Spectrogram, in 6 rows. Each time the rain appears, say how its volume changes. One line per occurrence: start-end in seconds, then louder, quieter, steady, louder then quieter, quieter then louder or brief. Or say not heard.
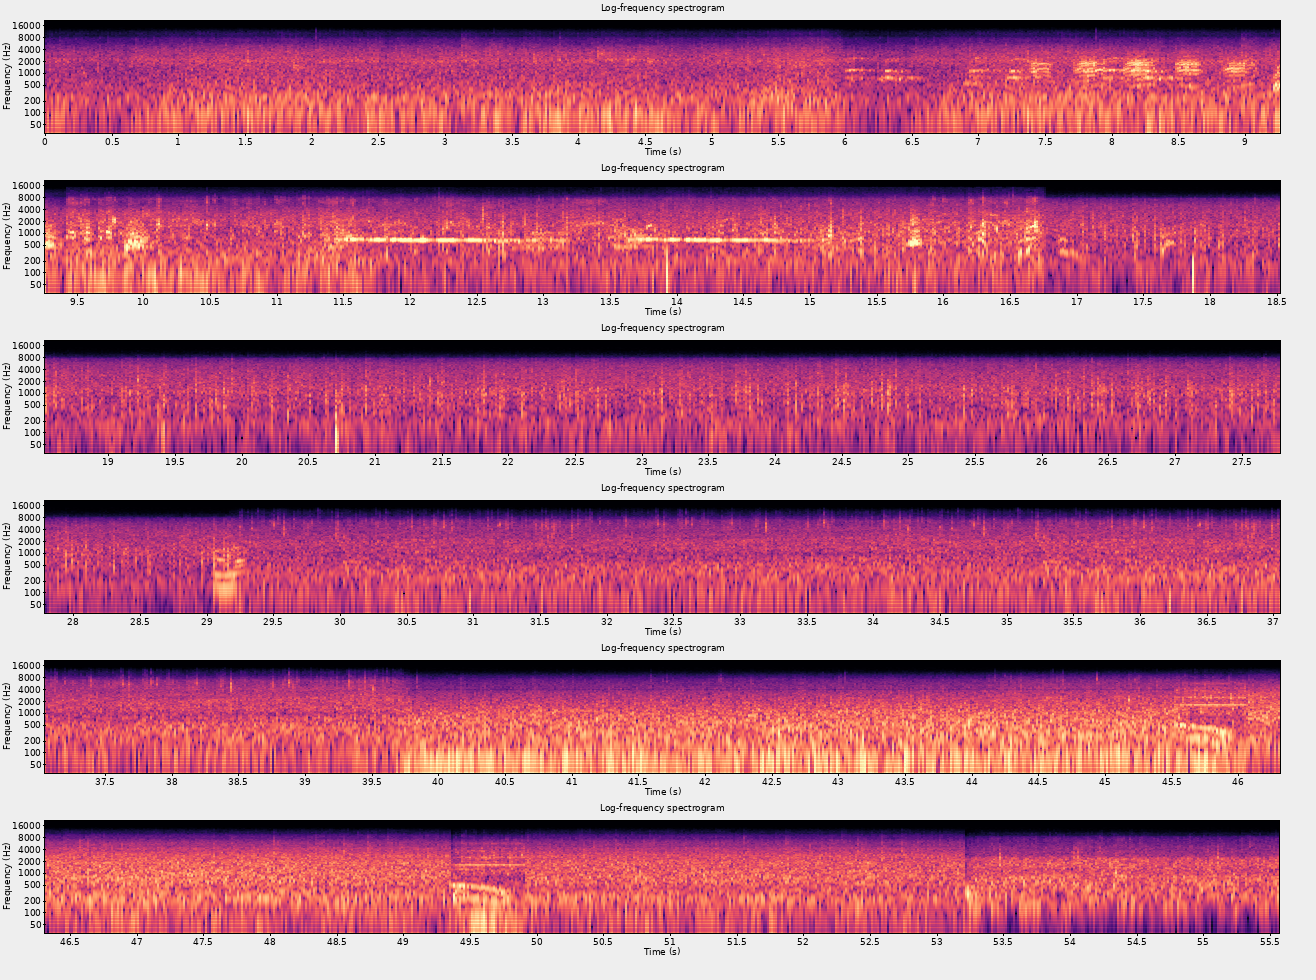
0.0-55.5 louder.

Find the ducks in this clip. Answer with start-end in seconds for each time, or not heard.
7.3-16.8.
